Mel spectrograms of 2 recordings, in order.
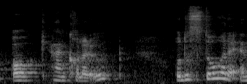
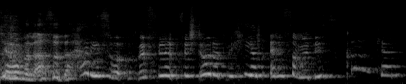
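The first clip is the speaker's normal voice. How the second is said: much higher and louder, laughing in real disbelief; 11 semitones higher, 9 dB louder than usual. Real, not acted. Telling her cohost about the stranger, laughing in real disbelief. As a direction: burst out laughing at how absurd it was.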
